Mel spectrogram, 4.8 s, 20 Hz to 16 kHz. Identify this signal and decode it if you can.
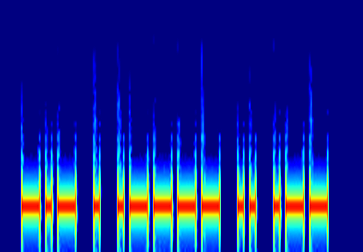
Morse code, heard as a keyed tone, about 15 wpm, 700 Hz. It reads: KE1IW
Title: USA Callsign DE Callsign 15wpm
